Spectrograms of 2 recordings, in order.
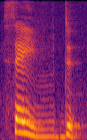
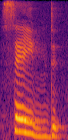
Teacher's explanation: The V is a voiced consonant, so the ed is pronounced as a D, saved. There is no vowel here, okay?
